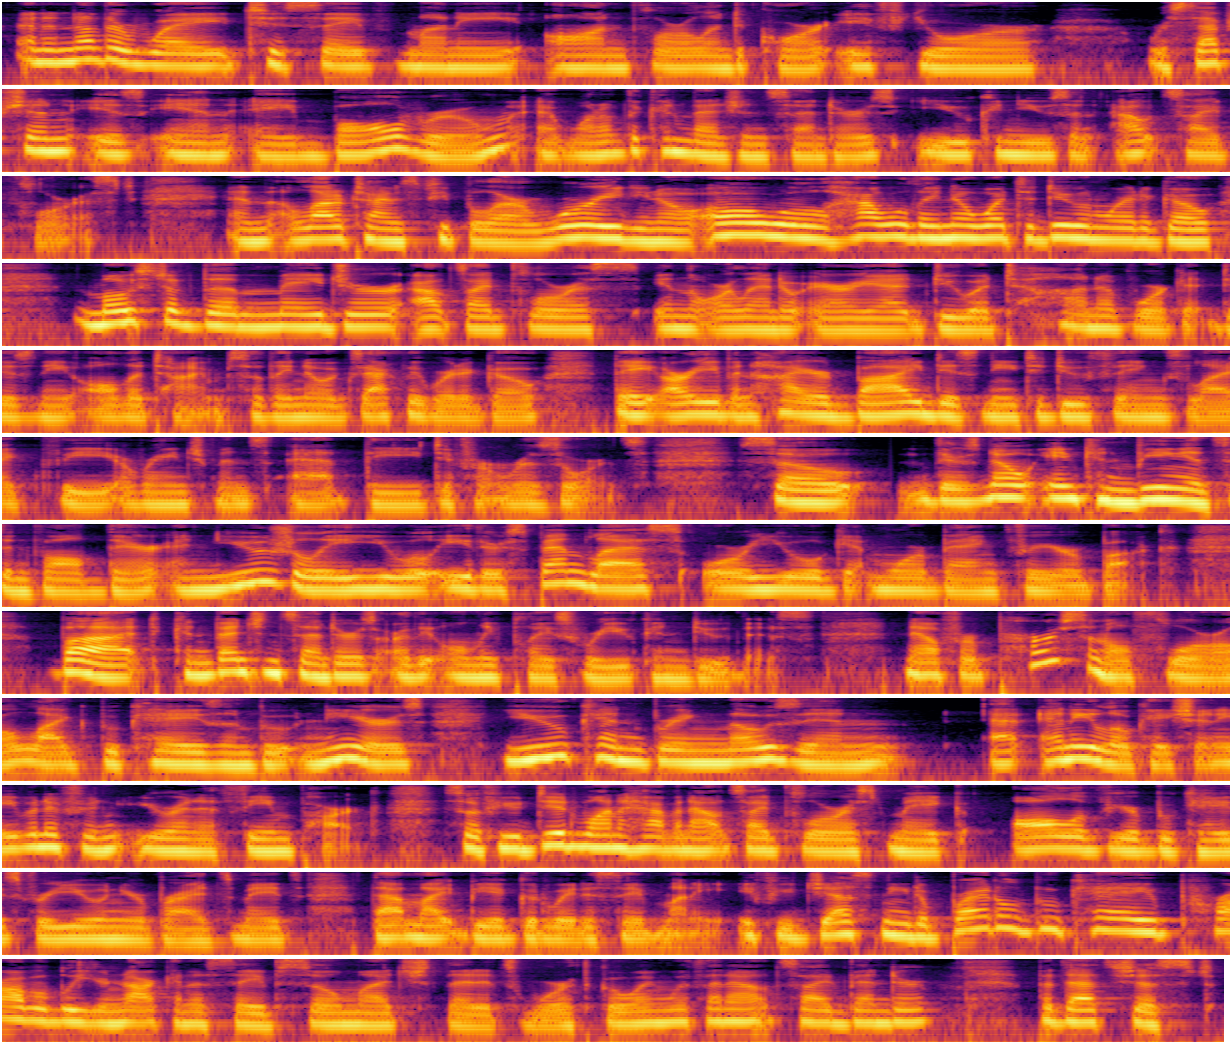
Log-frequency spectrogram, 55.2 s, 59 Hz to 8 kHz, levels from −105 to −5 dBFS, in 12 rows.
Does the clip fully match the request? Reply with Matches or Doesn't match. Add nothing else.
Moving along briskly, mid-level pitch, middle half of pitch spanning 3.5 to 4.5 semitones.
Matches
